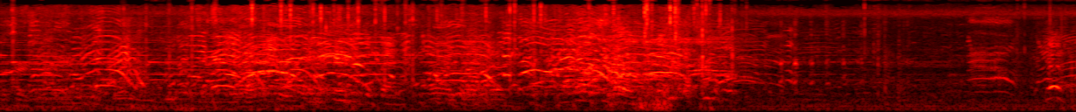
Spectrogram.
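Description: Many voices shouting and cheering at once, the excited yelling of spectators and players during a youth football play, with no single voice standing out. It dies down about seven and a half seconds in.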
